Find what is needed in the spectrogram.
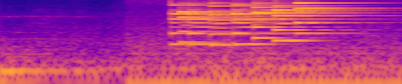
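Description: Mobile phone ringtone: a quick run of high melodic notes about a second in, then fading.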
